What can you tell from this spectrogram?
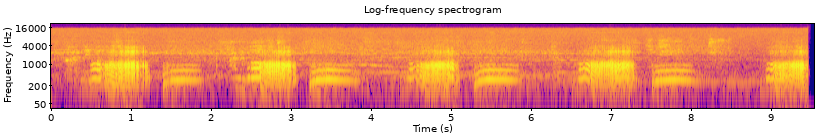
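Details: Regular rasping snores about 29 a minute, each followed by a squeaky, whistling breath out: a sleeping cat's snoring.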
